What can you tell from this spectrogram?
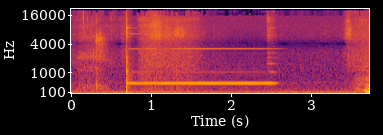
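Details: Tuning fork for a Rinne hearing test behind the ear, normal response: a sharp strike, then a steady pure hum fading after about two seconds, in a simulated ASMR roleplay cranial nerve exam.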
